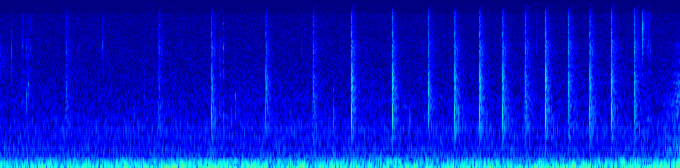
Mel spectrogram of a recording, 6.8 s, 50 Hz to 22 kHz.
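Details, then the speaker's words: iPhone X pressed with 3D Touch near the bottom-left dock area: sharp dry popping clicks that speed up with repeated presses. The display is suspected to be not fully glued or missing screws, unconfirmed. "can hear that there's some popping going on in this display it's like it's not glued down entirely or maybe there are a couple parts but with missing screws or whatever"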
